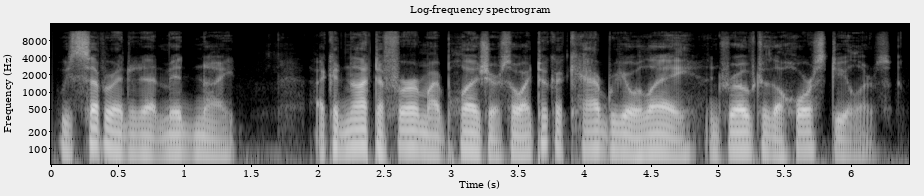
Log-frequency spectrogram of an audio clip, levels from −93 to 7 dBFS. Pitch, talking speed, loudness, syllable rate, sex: 90 Hz, 195 wpm, -19 LUFS, 6.0 syllables/s, male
